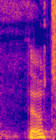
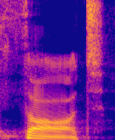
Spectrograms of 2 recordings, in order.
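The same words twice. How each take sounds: First: The word is short and lightly emphasized. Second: The word is long and strongly emphasized. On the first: "the word is relatively shorter in pronouncing that word within a structure of a sentence" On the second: "it's a little bit longer and emphasized more when it's enunciated independently"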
